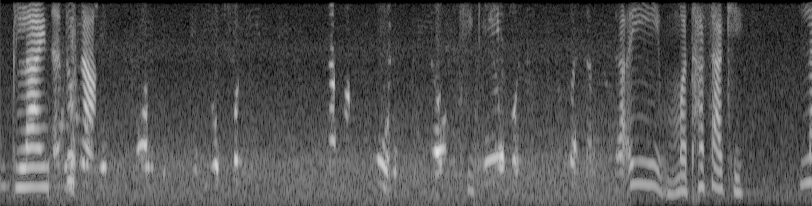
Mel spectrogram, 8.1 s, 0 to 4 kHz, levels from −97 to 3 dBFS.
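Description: From 0.0 to 0.1 s a faint second voice sits about 20 dB under the speech. That is the other side's voice leaking through, likely loudspeaker echo the canceller failed to remove. It returns from 0.55 to 1.86 s at about 15 dB down and from 2.2 to 6.12 s at about 25 dB down. It stands apart from the suppression faults because it adds a voice rather than taking level away from the talker. Like everything here, it is band-limited, with nothing above 4 kHz, which fits a narrowband G.711 call path.

Overlapping those stretches, the talker's own speech is suppressed in double talk. Between 0.49 and 0.98 s it dips by around 10 dB in patches totalling roughly a third of a second. Between 1.34 and 3.85 s and again between 4.19 and 6.25 s it drops by around 20 dB, each time for about two seconds in pieces. The likely cause is the canceller attenuating everything while both sides spoke. Unlike the leakage, the main voice itself sinks or breaks up.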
